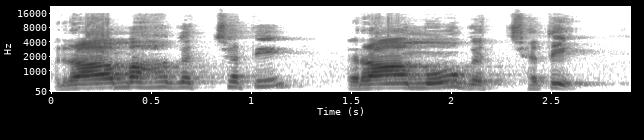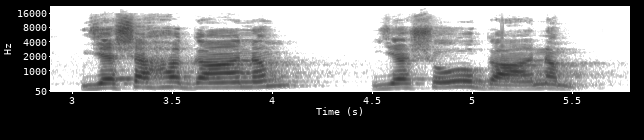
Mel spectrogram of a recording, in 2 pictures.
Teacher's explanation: विसर्ग को ओ आदेश हो गया है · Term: उत्व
